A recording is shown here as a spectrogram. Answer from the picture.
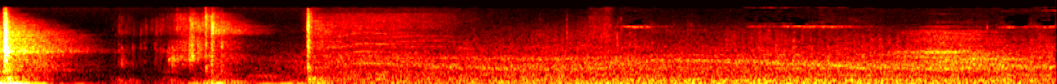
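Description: Door sound effects: a heavy door clunks at the start and again about a second in, then a steady outdoor background of distant traffic starts suddenly about a second and a half in and carries on.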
